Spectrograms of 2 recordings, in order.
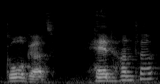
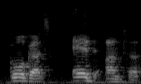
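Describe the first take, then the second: First: The h sound in Headhunter is clearly pronounced. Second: The h sound in Headhunter is dropped. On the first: "if you're speaking proper" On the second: "he says it Gorgut Ed Hunter. Doesn't cuts out the H"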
